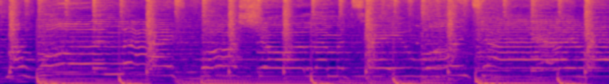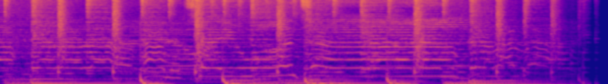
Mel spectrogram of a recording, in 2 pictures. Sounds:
Music

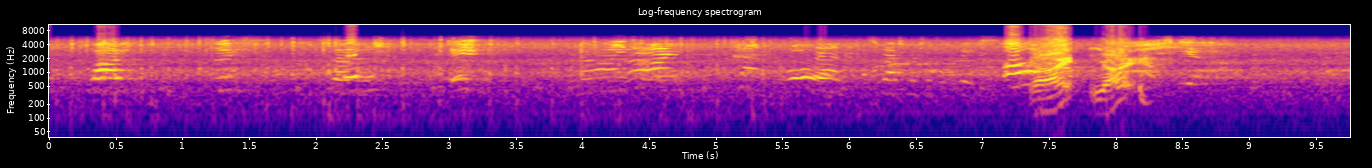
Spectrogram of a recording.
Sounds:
Speech, Tap

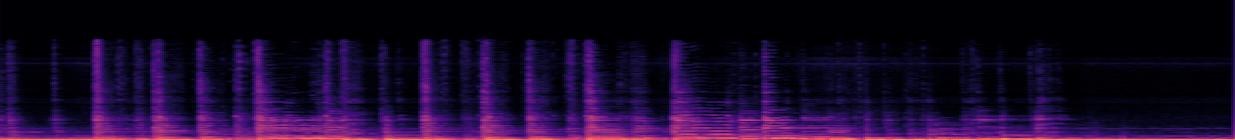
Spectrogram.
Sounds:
Guitar, Plucked string instrument, Musical instrument, Bass guitar, Music

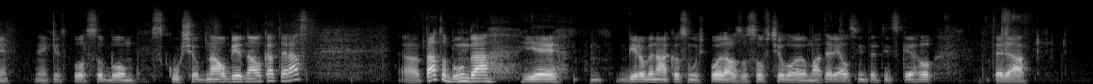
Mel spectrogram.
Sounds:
Speech

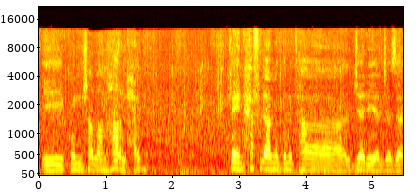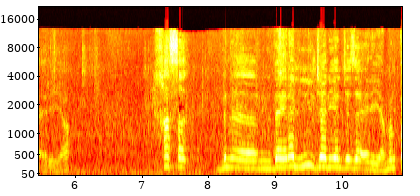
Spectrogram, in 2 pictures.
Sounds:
Speech

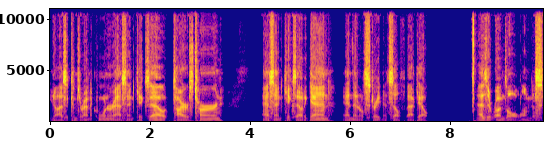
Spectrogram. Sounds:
Speech

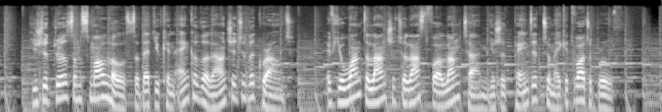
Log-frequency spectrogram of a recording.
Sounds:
Music, Speech

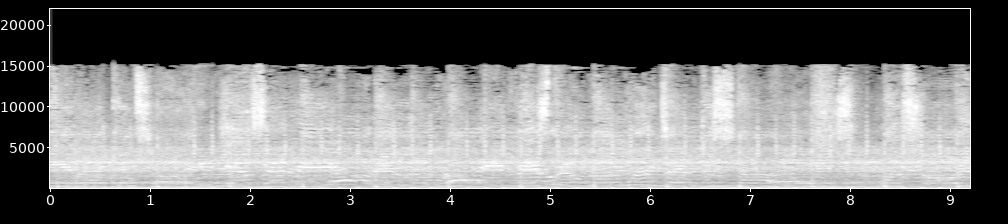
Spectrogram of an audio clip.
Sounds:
Music

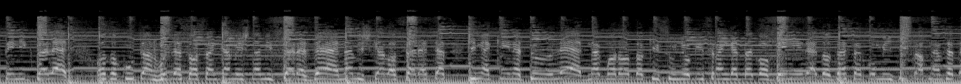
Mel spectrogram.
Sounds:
Hip hop music, Music

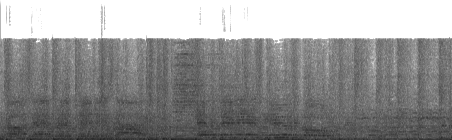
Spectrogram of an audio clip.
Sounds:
Music

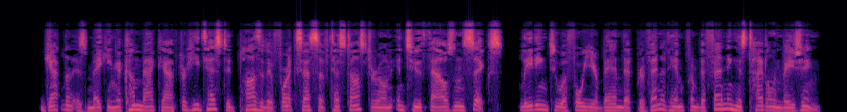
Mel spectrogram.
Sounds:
Speech

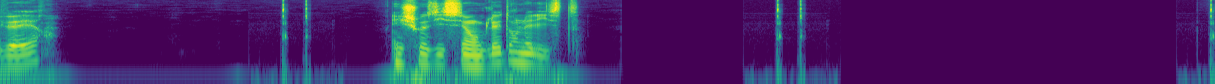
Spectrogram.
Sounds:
Speech

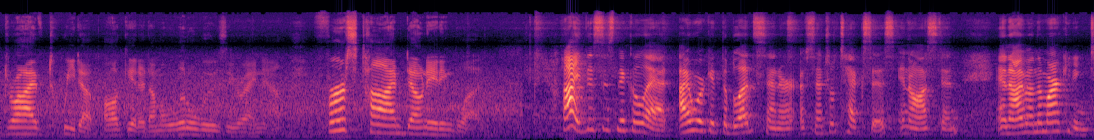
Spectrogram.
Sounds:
Speech

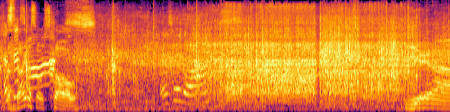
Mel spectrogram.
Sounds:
kid speaking, Train

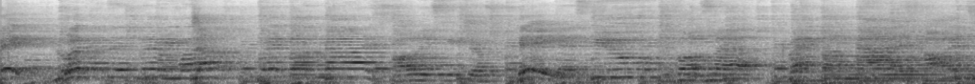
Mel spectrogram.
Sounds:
Salsa music, Music

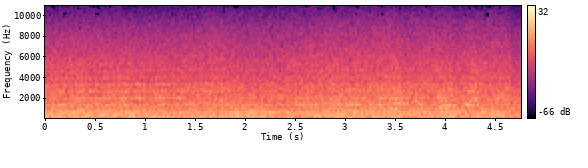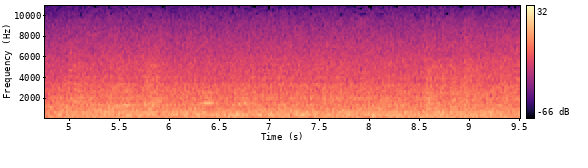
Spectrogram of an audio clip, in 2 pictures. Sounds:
Vehicle, Subway, Speech

